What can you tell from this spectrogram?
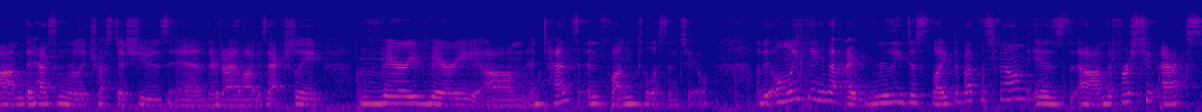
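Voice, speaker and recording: There is audible room echo around a woman's voice. She speaks at a medium pitch with lively intonation. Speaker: film reviewer. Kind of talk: casual review monologue. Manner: fast; many fillers, um and uh.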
